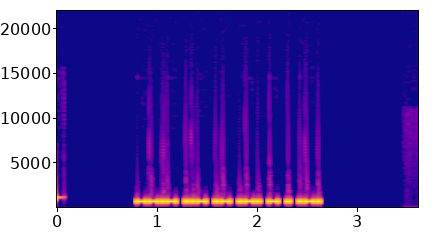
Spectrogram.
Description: Morse code, heard as a keyed tone, about 40 wpm, 700 Hz. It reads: QUARTER
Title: Sentences from Top 1300 Words - New Word Drill Alt - 40wpm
